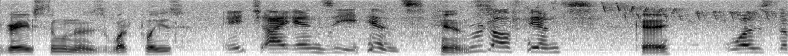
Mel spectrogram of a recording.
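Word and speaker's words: Hinz: name of the gravestone is what please h-i-n-z hints rudolph hints okay was the barber in haika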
